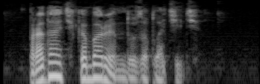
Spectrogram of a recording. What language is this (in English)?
Belarusian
